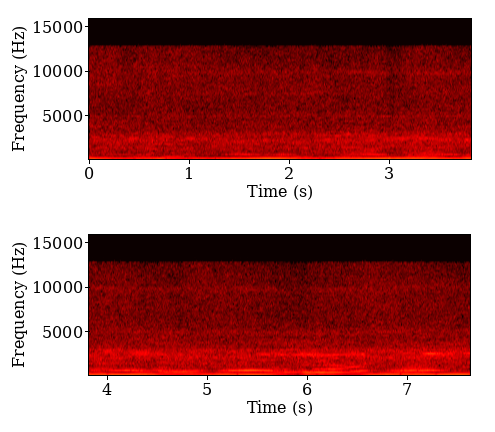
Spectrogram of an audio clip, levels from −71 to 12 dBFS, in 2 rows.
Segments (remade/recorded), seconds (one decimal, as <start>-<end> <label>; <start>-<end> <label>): 0.0-2.3 remade; 2.3-3.0 recorded; 3.0-7.6 remade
